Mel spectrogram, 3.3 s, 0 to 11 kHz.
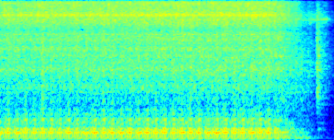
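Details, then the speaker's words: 1979 Suzuki GS750 four-cylinder with rebuilt carbs, first run in over a year: crisp, even revving over a steady low drone with clean throttle response before shutoff; healthy engine running strong. "That's the best she's had in years, man. Woohoo! Sounded like a little bit better what she was."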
